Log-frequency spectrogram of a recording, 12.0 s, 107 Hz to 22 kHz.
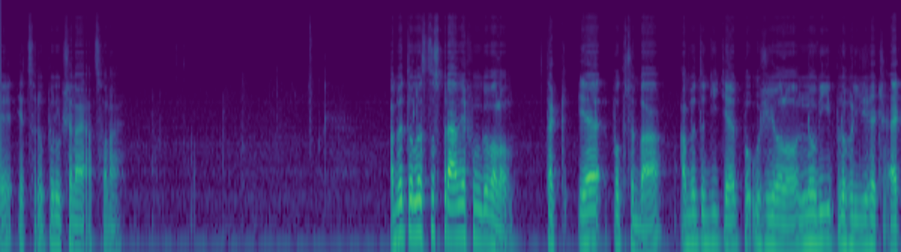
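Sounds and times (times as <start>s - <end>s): low steady hum: 0.0s - 12.0s
computer mouse clicks: 2.0s - 4.2s.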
